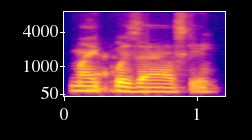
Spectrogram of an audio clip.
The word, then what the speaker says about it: Wazowski: W-A-Z-O-W-S-K-I. – Mike Wazowski. Yeah, they ain't doing some crazy crap. They ain't do that. It's spelled how it sounds. Mike Wazowski. What a guy.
